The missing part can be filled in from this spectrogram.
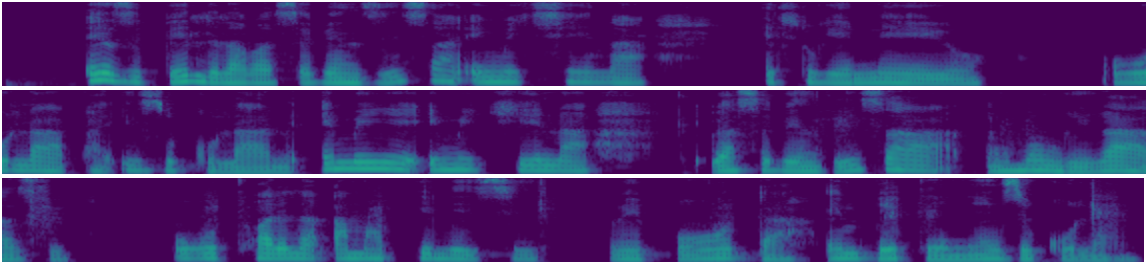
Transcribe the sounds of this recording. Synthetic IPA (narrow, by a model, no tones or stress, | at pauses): ezib̥ʱɛɮɛlaβasɛβend͡zʱisaʔimit͡ʃʼina | eɬuɣɛnɛjɔ | ṵɣulapʰaʔiziɡ̥ʱulanɛemiɲɛʔimit͡ʃʼina | jasɛβend͡zʱisaŋɔmoŋiɣazi | uɣutʰwalɛlaʔamapʰilisi | βɛb̥̚ʱɔd̥ʱaemib̥ʱɛd̥ʱenijeziɡ̥ʱula̰ːnɛ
